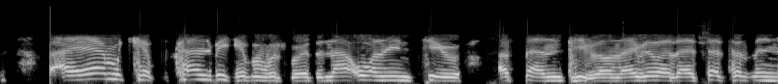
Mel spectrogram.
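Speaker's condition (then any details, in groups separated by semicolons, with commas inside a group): Mild cerebral palsy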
